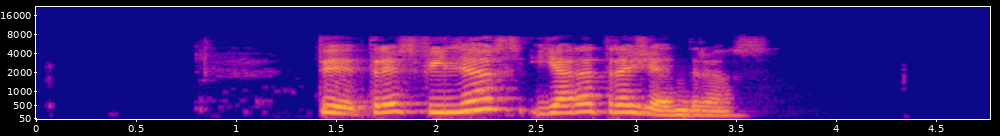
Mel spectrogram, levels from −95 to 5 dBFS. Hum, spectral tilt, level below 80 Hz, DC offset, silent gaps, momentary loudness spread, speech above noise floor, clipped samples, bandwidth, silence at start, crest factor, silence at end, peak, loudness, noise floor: none; -5.5 dB/octave; -60 dBFS; under 0.1%; none; 7 LU; 43 dB; under 0.1%; 7.6 kHz; 1.4 s; 16 dB; 1.25 s; -2 dBFS; -16 LUFS; -58 dBFS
